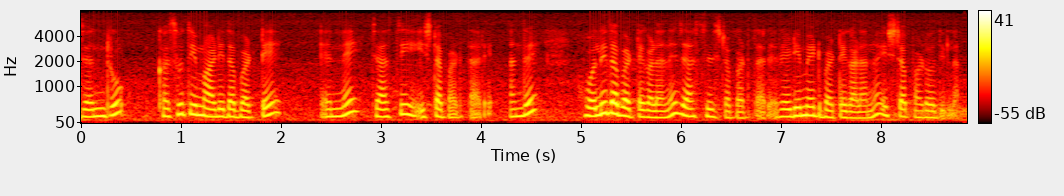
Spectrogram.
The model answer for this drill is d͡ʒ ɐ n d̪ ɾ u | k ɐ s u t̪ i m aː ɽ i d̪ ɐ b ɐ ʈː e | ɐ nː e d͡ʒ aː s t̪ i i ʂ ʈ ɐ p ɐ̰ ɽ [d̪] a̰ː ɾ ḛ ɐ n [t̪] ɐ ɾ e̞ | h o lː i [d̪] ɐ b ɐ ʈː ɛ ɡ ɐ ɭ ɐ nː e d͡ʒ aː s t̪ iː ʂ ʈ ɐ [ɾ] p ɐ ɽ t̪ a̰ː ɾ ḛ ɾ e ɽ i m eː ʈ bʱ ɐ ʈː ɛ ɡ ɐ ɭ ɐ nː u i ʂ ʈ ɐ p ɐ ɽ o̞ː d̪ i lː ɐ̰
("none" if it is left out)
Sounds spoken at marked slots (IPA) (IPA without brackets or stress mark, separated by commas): t̪, d̪, d̪, none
